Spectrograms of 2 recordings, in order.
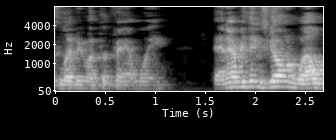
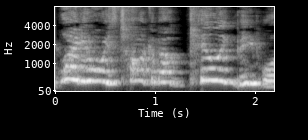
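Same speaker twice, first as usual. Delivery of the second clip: much higher, panicky imitated niece; freaked out; 3 dB louder than usual. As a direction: squeal it like a frightened girl. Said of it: "like, freaks out".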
